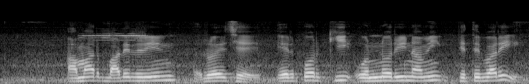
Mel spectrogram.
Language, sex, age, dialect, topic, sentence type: Bengali, male, 25-30, Jharkhandi, banking, question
